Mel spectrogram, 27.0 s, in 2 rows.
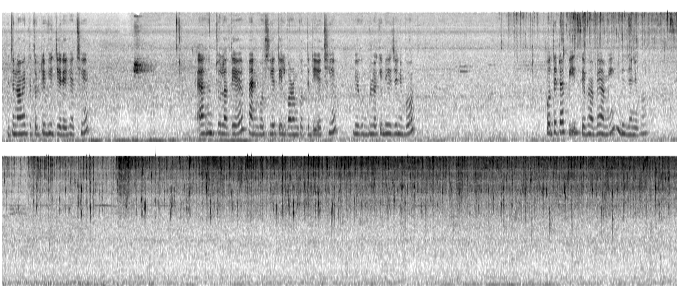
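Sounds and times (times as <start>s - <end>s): eggplant sizzling in hot oil: 10.0s - 27.0s.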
